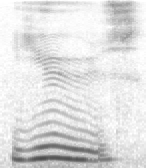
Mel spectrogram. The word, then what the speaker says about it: use: a positive suffix and note the sound varies use the S is like a zed useless and useful it's a very much an S sound unknown unheard of it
